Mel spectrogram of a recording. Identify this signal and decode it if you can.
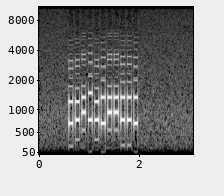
DTMF, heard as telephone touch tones, dialled by machine, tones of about 80 ms. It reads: 14064200552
